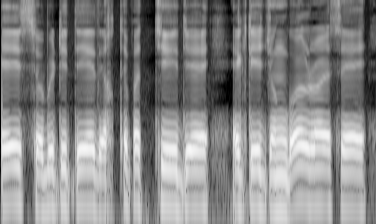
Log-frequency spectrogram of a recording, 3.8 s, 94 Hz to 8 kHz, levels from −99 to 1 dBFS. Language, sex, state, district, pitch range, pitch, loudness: Bengali, male, Assam, Hailakandi, 130-140 Hz, 135 Hz, -12 LUFS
